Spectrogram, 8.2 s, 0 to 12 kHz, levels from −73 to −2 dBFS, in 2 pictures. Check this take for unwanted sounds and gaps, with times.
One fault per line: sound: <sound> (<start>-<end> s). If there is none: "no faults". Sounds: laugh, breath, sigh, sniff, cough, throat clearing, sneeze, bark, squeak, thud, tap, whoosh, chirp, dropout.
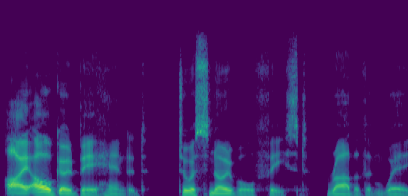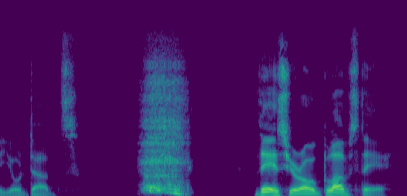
sound: sneeze (5.4-6.0 s)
